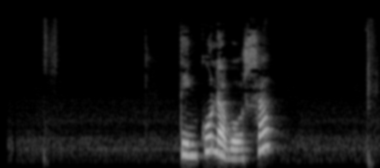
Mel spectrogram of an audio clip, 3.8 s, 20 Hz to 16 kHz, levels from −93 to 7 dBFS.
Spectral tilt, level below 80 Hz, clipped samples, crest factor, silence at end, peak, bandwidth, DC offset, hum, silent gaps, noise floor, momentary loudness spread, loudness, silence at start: -4.5 dB/octave; -88 dBFS; under 0.1%; 24 dB; 1.1 s; -10 dBFS; 10.5 kHz; under 0.1%; none; none; -72 dBFS; 6 LU; -28 LUFS; 1.8 s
